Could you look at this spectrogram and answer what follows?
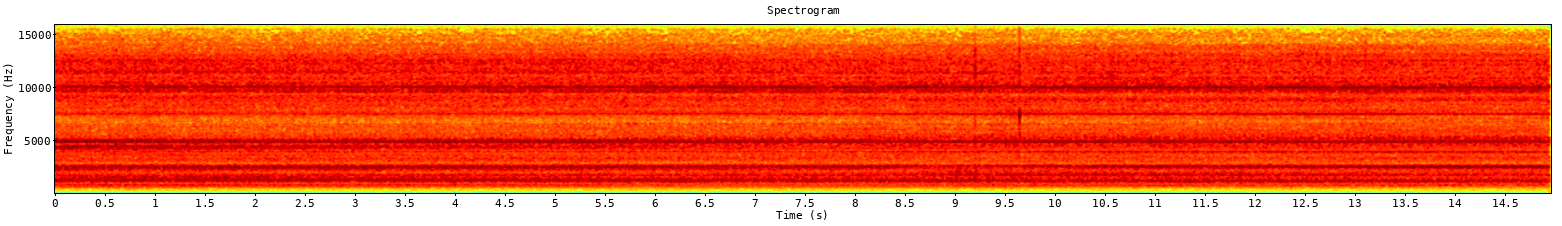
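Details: Panasonic SA-HT820V VHS VCR/DVD combo, fast-forwarding a tape to the end in about 50 seconds: a steady high-pitched whir that holds level without scraping or slowing; normal fast-forward.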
